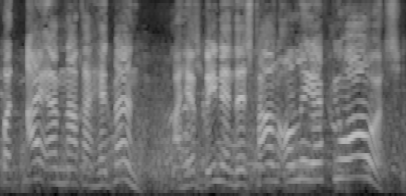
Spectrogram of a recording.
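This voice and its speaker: An actor playing a brave, devout evangelist husband in a radio drama, speaking earnestly amid a noisy crowd scene. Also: male voice, extremely high pitch, expressive, normal speed. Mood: defiant. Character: brave, devout Chinese evangelist, calm husband facing danger.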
